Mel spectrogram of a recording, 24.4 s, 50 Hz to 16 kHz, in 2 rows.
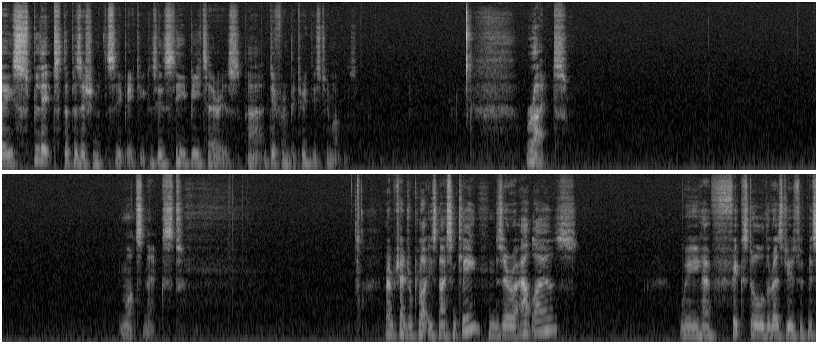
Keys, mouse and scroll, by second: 1.5-2.8 drag, 4.3-6.4 drag, 7.1 click, 9.5 click, 12.0 click, 12.4-16.4 drag, 16.4-17.5 middle drag, 19.1 click, 20.9 click, 23.2 click, 23.6 click.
